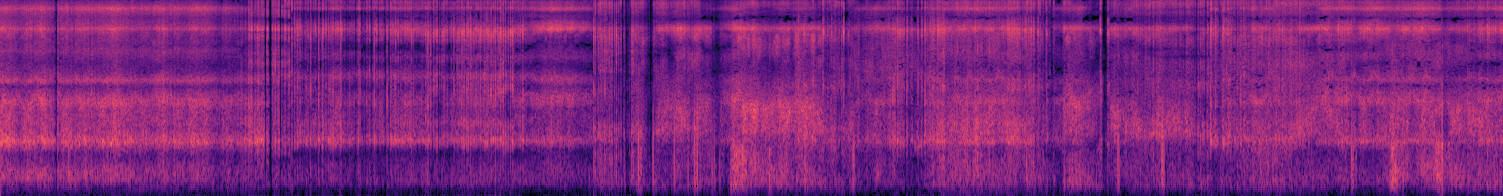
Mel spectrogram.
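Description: Wooden toothpicks clipped to contact mics are scratched by two hands along a large flattened brown corrugated cardboard box. The result is a dense, continuous, bright, crackling scrape with no low end, holding a steady level with brief dips and sharp ticks throughout.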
